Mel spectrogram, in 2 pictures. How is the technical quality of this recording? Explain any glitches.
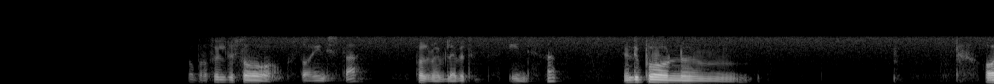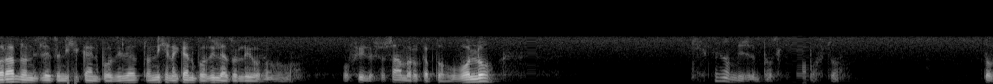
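The technical quality is poor: a loud hiss runs through the whole recording, and the speech stutters briefly three times.

Low bit depth with noise shaping is present from start to finish, including through the fade-in that completes around 2.8 s. The audio is stored with only 4 bits, and the rounding error is fed back so that its energy is pushed toward high frequencies. The result is a steady, thin hiss only a few dB below the speech. Even within the narrow telephone band, roughly 200 Hz to 3.5 kHz, the hiss climbs noticeably toward the top.

Packet loss with last packet repeated occurs at 10.62 to 10.70 s, between "λέει τον" and "κάνει ποδήλατο", at 15.22 to 15.30 s, and at 17.87 to 18.03 s, right after "νομίζω υπόθηκε". Each time, the receiver replays the last good chunk of audio to fill the gaps. The first event loses 30 ms, scattered over 80 ms. The second loses a solid 80 ms. The third loses 130 ms within 160 ms, with runs up to 50 ms. 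The longer runs produce a robotic buzz near 100 Hz, which fits 10 ms packets.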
